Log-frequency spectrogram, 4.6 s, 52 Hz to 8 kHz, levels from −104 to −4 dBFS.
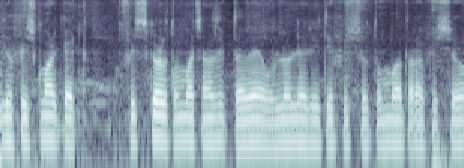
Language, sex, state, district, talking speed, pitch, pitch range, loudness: Kannada, male, Karnataka, Shimoga, 195 wpm, 110 Hz, 110-120 Hz, -18 LUFS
